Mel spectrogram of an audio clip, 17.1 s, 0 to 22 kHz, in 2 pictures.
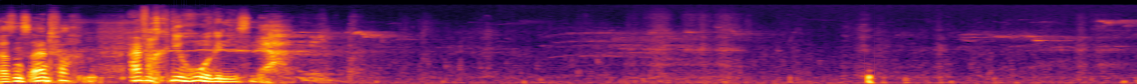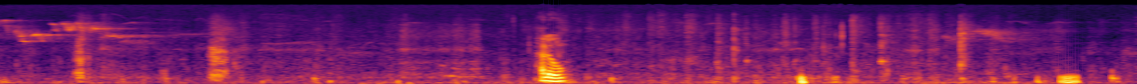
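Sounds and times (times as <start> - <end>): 
speech: 0.0 - 2.3, 12.6 - 12.9
faint birdsong: 0.0 - 17.0
ridden horse trotting on a path: 0.0 - 17.0
person calling out a greeting: 0.4 - 2.7.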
